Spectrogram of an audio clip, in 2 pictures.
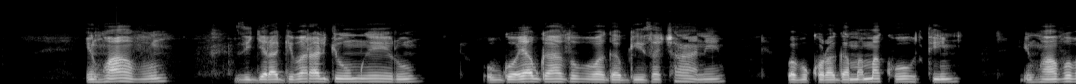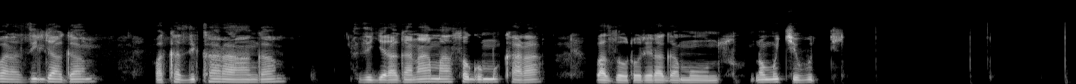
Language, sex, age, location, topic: Kinyarwanda, male, 18-24, Musanze, agriculture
